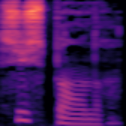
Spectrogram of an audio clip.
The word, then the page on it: suspendre: French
